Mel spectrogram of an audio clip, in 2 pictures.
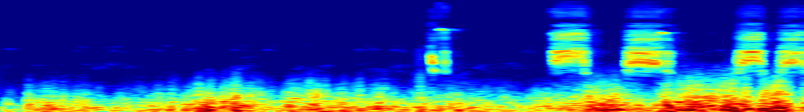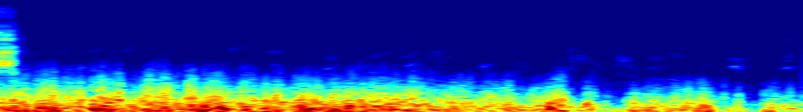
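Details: Black francolin, known locally as kala teetar, giving a short burst of four harsh, grating, broadband notes close together in the middle, over a steady low rumbling background noise.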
